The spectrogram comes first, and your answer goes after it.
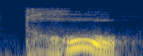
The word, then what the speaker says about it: trop: If you want to use trop, and trop means too many, okay, then you will have to put de and the noun without the article. Okay, remember, too many, trop, don't pronounce the final P.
